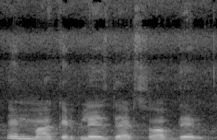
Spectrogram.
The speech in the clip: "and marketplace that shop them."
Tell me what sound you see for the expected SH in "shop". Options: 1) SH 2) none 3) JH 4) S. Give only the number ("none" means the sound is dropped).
4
